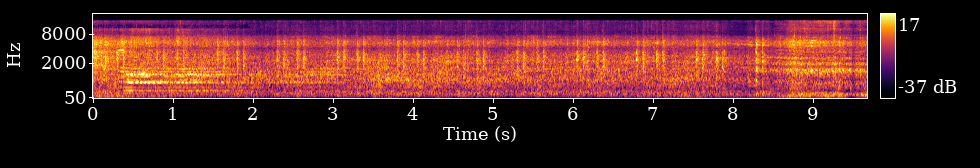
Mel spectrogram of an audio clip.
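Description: Passenger coaches of a train hauled by a CC 206 diesel locomotive rolling past at speed: a steady rush of wheels on rail with regular clicks at the rail joints. The locomotive's air horn sounds over it for about the first two seconds. Near the end the sound changes as a coach rolls by close up.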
